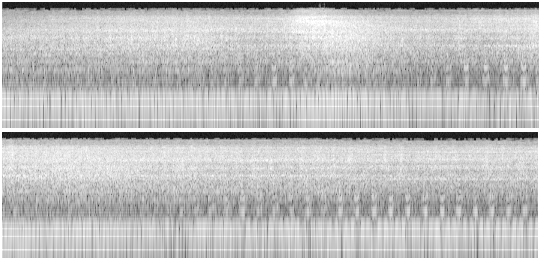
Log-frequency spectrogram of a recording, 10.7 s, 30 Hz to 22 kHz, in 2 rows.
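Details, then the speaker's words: 1969 Ford F-250 V8 sitting since 2001, engine previously stuck: revs then settles into uneven, lumpy idle, shaking as if missing; owner suspects a bent pushrod from a stuck valve; throttle sticking; fuel pump audible. "not like an idol very much i don't know if it's missing possible could have a bent push rod if one of the valves was stuck"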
